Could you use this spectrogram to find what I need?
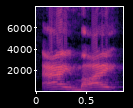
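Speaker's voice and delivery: put-on playful Australian accent on a friendly hello. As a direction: toss off a mock Australian greeting. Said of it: "it's supposed to be Australian".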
